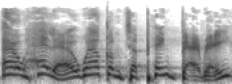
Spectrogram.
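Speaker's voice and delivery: put-on posh upper-class English accent, slow, swooping. Speaker mocks the company's outgoing phone message in a Pinkberry English-accent greeting. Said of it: "Because it's got an English accent?".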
